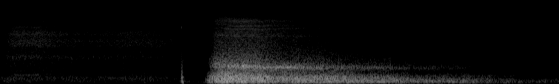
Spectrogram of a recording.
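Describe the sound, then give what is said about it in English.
A slow deep breath: a soft inhale of nearly two seconds, a brief click, then a longer, louder exhale that fades out gradually. “I want you to take a deep breath with me right now. Take another one.”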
